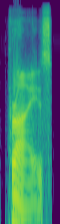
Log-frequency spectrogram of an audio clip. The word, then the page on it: prise: British English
